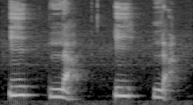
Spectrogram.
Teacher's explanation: J'entends bien le L à la fin du mot il, eh bien, je vais l'ajouter au A qui suit. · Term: l'enchaînement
